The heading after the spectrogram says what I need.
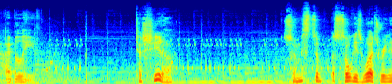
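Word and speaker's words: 頭: It's written as the head in Japanese, but it's pronounced as Kashira. I believe Kashira.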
